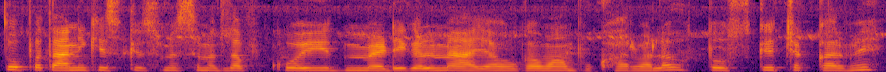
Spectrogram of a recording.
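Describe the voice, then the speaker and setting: A woman's voice: on the high side, flat delivery, fast talker, a little hiss or hum. Young village vlogger woman with a cold. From Uttarakhand hills, India. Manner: chatty, talks to her viewers and coos at her cats. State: has a cold and sore throat. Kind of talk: casual vlog chat.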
